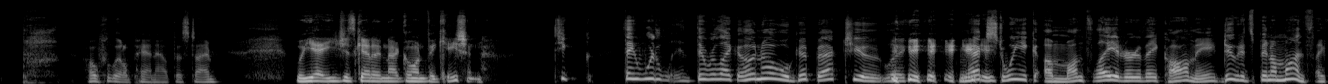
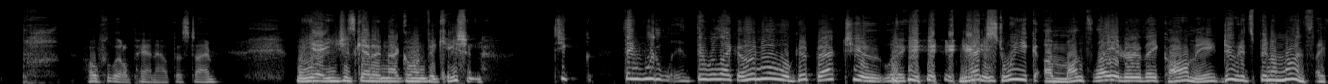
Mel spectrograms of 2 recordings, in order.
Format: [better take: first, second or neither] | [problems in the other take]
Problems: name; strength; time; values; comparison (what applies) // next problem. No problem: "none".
first | distortion; heavy; 16% of the sound clipped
